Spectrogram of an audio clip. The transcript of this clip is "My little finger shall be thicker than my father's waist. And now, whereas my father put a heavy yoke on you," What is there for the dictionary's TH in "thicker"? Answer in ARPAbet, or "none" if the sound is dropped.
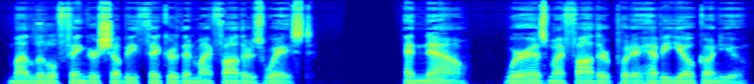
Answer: TH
